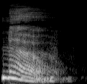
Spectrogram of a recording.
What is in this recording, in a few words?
Female Night Elf ERROR GENERIC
